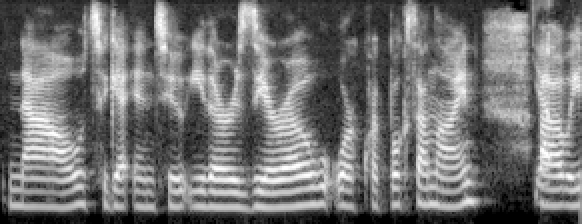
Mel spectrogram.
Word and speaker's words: Xero: And side note, if you are listening and you're not watching the video version, so Xero is Xero, not spelled with a Z.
